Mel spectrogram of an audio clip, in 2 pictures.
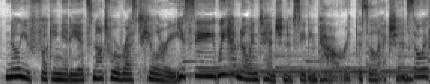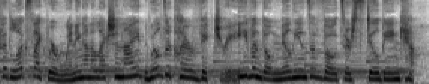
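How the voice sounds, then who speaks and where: A woman narrating a satirical video in a mocking, deadpan tone. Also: medium pitch, fairly quick. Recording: played clip with loud music.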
